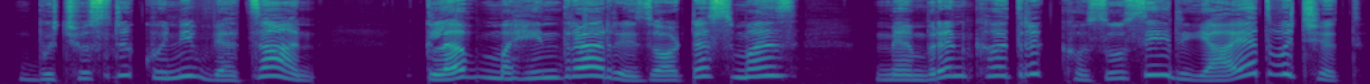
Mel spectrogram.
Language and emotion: Kashmiri, surprised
